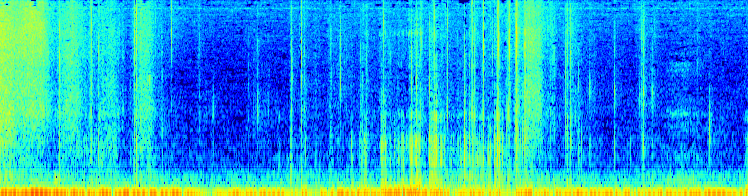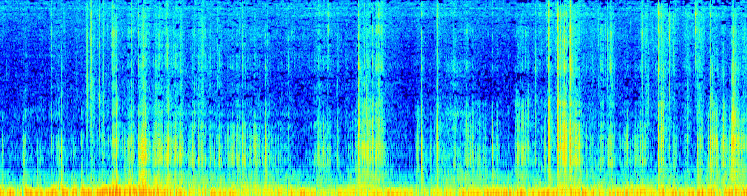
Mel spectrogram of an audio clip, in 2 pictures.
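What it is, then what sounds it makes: Metal pen nib scratching on paper. A metal calligraphy nib on a wooden holder scratches dense hatching strokes across a black paper sketchbook page. Quick, irregular scratchy strokes run continuously over a low, steady rumble, with brief brighter bursts of crinkly friction.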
